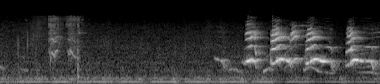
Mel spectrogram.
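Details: German Shepherd puppies at four weeks, out on a first walk, produce a run of loud, rising-then-falling whining yelps in the second half, after a quiet stretch with a low electrical hum.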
